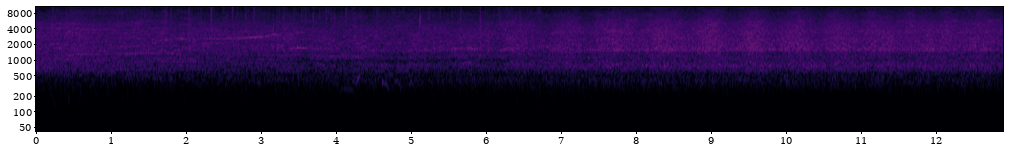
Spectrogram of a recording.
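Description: A large crowd cheers and chants loudly in a big echoing arena.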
